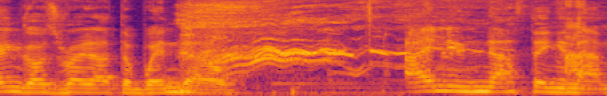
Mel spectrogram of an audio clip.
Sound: laughs

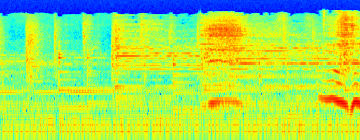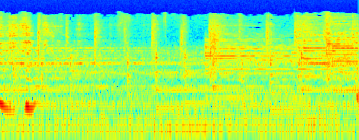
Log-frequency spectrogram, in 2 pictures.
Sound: crying

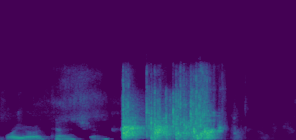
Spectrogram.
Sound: audience applauding

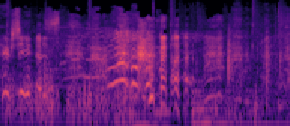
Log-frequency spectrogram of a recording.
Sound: laughing

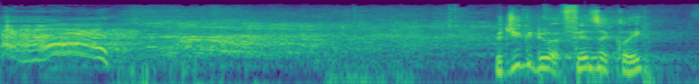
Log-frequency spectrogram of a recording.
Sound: crowd laughing

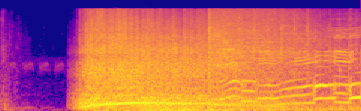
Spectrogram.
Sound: revving

